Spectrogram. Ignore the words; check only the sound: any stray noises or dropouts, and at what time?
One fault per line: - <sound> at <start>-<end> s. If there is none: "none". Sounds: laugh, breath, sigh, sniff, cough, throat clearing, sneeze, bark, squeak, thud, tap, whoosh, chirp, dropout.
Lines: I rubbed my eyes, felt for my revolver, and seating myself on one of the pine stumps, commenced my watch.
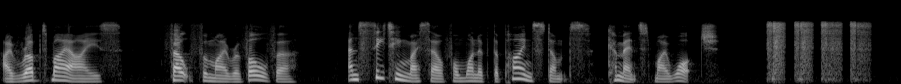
- laugh at 7.7-8.7 s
